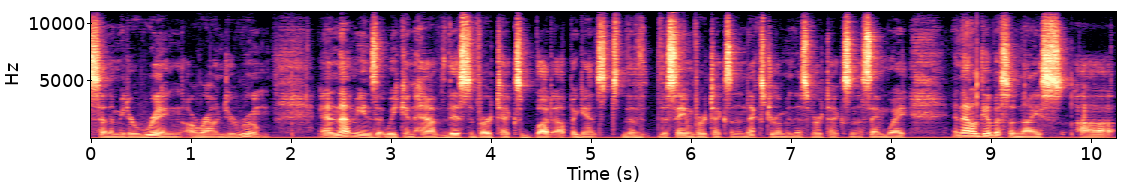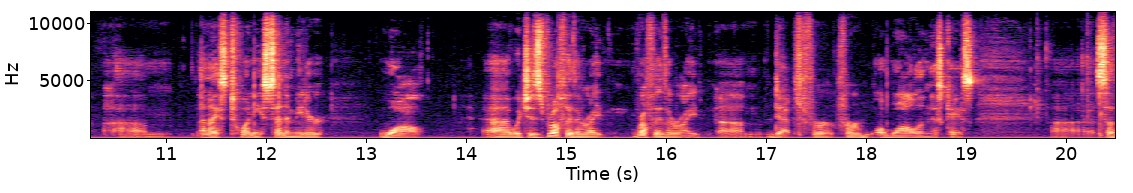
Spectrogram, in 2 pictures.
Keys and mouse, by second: 1.6-19.9 middle drag.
